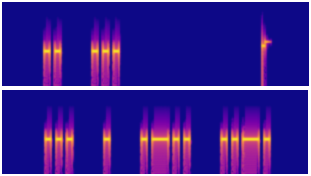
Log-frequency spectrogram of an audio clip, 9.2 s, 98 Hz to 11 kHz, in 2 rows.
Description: Morse code, heard as a keyed tone, about 15 wpm, spaced as for 11 wpm, 700 Hz. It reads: IS SELF
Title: 2x Character Spacing - Top 300 Words - 15wpm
